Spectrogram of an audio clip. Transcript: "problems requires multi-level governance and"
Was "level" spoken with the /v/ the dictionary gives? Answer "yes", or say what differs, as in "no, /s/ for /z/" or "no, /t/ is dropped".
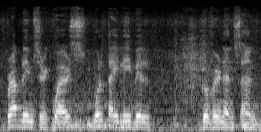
no, /b/ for /v/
